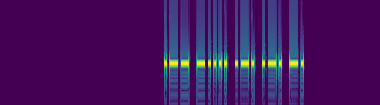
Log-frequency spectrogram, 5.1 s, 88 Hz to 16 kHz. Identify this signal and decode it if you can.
Morse code, heard as a keyed tone, about 31 wpm, 700 Hz. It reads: W6RRN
